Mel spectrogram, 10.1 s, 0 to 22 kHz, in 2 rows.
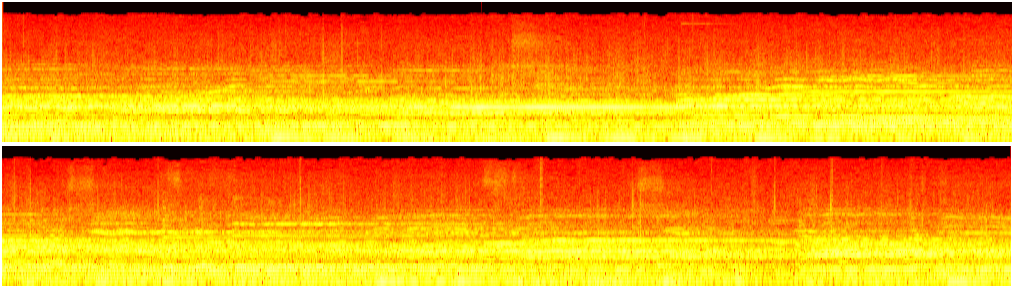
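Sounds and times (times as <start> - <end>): choir-like singing over chords: 0.0 - 10.0.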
